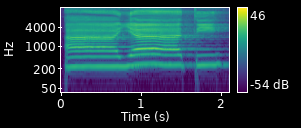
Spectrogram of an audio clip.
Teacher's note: mad tabi'inya mad tabi'i muqaddar karena ya berbaris fathah panjang, dibacanya panjang 2 harokat · A hukumnya mad badal karena ada hamzah dipanjangkan. Alif jika berharokat pada dasarnya ini pun adalah hamzah.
